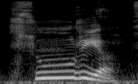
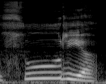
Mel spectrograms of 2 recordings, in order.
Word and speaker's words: सूर्य: लेकिन इन शब्दों को ऐसे नहीं पढ़ा जाता, कैसे पढ़ा जाता है, सूर्य, कैसे पढ़ेंगे, उच्चारण करके दिखाओ, सूर्य, एक एक आराम से करो, मुंह खोल खोल के, सूर्य।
